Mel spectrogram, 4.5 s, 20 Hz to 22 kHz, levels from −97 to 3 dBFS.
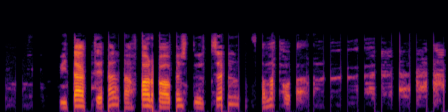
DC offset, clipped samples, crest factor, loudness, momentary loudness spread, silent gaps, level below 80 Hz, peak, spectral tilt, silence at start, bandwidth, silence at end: under 0.1%; under 0.1%; 26 dB; -27 LUFS; 24 LU; 2.55-2.61 s, 3.25-3.30 s, 3.42-3.47 s, 3.58-3.63 s, 3.93-3.98 s, 4.11-4.15 s; -66 dBFS; -4 dBFS; -4 dB/octave; 0.6 s; 7.6 kHz; 0.05 s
